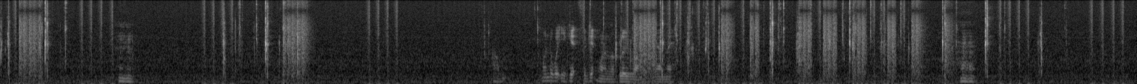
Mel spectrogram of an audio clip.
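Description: Retro video game sound effects beep and crackle in short bursts.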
